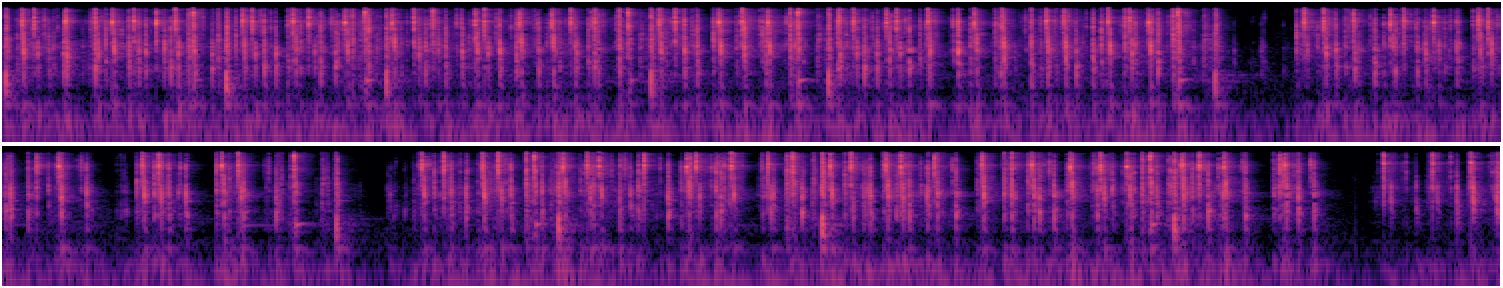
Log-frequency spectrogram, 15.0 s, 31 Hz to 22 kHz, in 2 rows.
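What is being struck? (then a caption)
Plastic mechanical keyboard. Fingertips with short nails type on a full-size black plastic mechanical keyboard with RGB backlit keycaps, clicky blue switches and hollow key housings. A steady stream of sharp, bright clicks rattles on, pausing briefly near 6, 8, 9 and 14 seconds. Each keystroke is dry and short, with almost no ring.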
